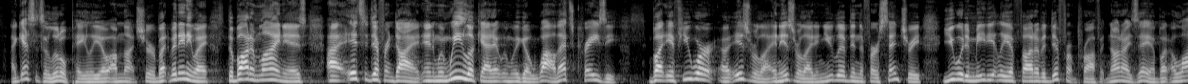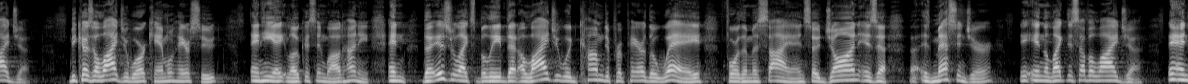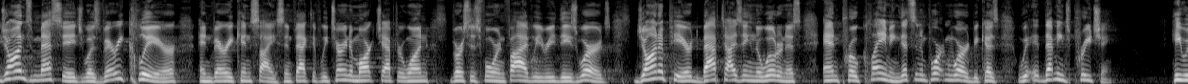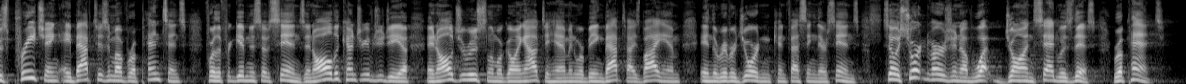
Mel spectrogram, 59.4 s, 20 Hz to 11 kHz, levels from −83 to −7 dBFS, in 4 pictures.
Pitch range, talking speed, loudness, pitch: 145-185 Hz, 195 wpm, -26 LUFS, 160 Hz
